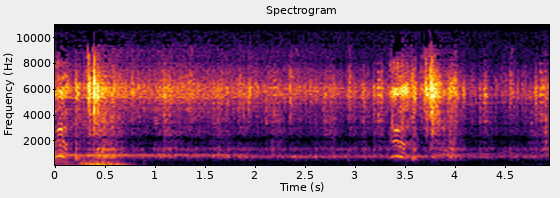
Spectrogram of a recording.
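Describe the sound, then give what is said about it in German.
A horse whinnies sharply near the start and again toward the end, over a steady, bright background hum with faint hoofbeats and no clear galloping rhythm. “Das machen wir jetzt schnell mit dem Pferd als Fuß dann doch etwas lange dauern würde.”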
